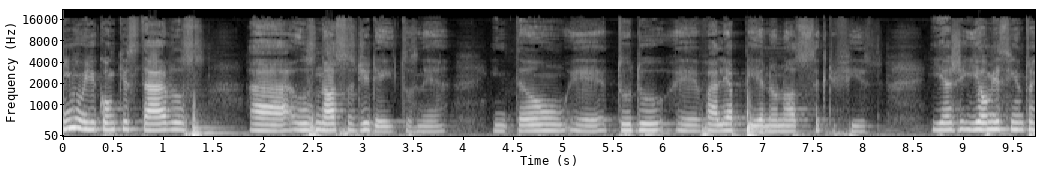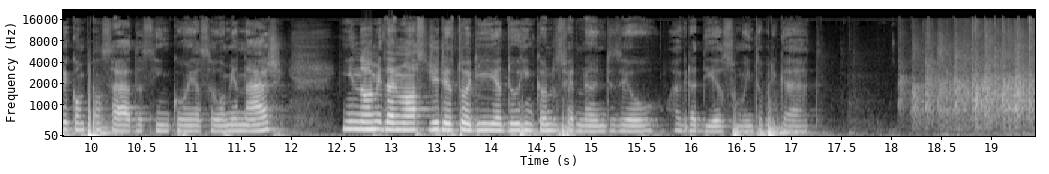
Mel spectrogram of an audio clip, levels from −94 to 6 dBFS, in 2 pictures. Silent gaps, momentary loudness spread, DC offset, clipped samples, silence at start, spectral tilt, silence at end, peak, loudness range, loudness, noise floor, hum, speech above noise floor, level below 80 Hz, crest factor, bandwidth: none; 16 LU; under 0.1%; 0.2%; 0 s; -6.5 dB/octave; 0 s; 0 dBFS; 7 LU; -14 LUFS; -44 dBFS; none; 32 dB; -22 dBFS; 14 dB; 17.5 kHz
